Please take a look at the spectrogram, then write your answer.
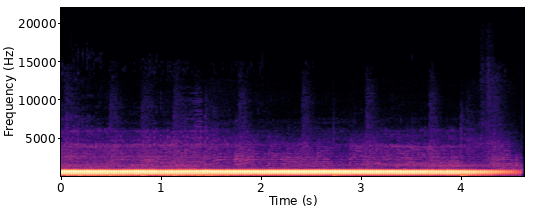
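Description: A Ski-Doo Mach Z snowmobile engine races on a frozen lake, holding a loud, steady, high-revving drone throughout before easing off slightly at the end.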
